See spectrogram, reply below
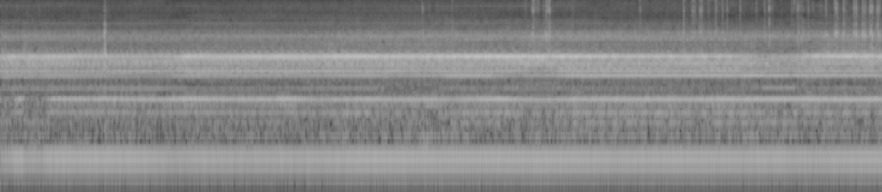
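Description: Steady high-pitched fan whir with a low electrical hum underneath and a faint uneven rattle, suggesting a worn fan bearing. Cause suspected, not confirmed.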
